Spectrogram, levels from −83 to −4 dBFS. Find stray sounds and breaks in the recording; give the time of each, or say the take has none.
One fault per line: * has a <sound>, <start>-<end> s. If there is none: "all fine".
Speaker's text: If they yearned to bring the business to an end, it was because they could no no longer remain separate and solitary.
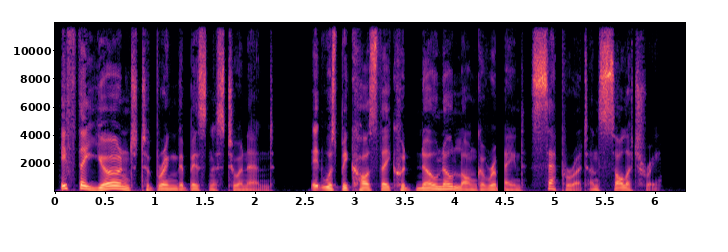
* has a dropout, 4.4-4.5 s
